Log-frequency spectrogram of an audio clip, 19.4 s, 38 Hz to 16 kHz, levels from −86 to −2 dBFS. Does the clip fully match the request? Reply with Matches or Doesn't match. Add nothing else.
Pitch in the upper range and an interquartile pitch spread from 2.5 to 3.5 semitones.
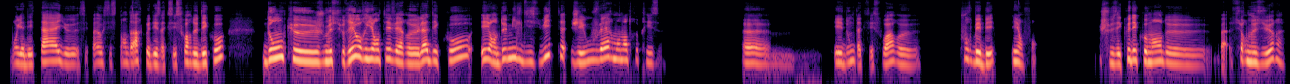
Doesn't match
